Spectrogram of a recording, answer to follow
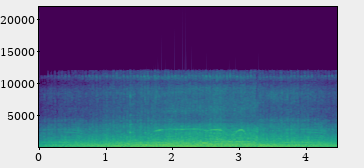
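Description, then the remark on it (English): A steady, rumbling drone of police helicopters hovering overhead fills the air above a noisy city in South Africa, with indistinct voices and street bustle mixed into the dense background. “As police helicopters hover over the city, a Nigerian looting victim says South Africa's the richest country on the continent.”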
